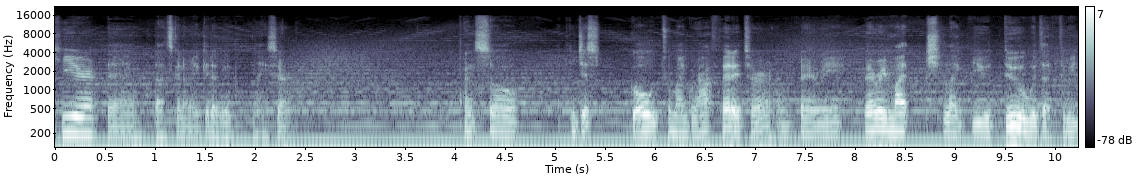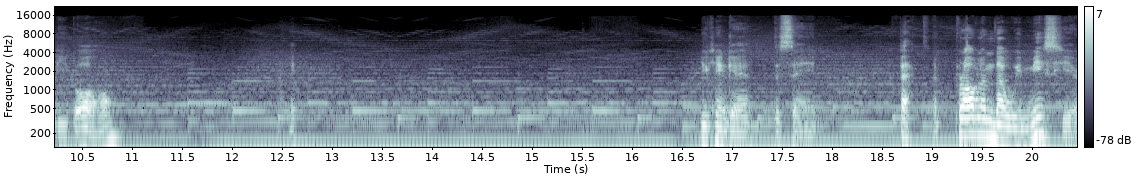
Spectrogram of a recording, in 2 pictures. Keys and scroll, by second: 0.4 g, 4.2 Home, 8.9 r, 13.3 r, 14.3 r, 15.6 alt+shift+z.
